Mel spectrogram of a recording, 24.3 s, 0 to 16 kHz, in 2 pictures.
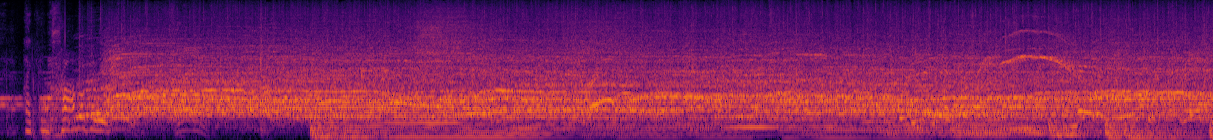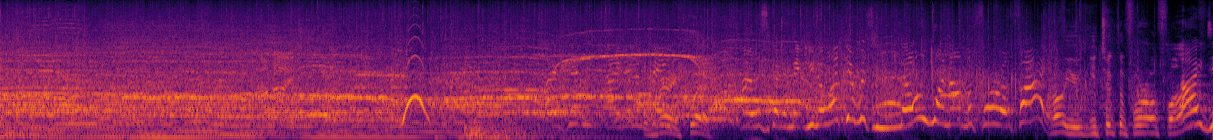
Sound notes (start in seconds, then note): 8.0 cheers and applause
